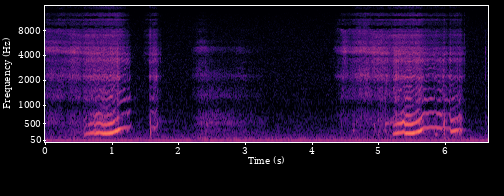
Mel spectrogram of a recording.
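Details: Person's own recording while asleep, unsure if it is snoring or sleep apnea: two whistling, squeaky inspiratory noises several seconds apart with quiet breathing between; unusual high-pitched snoring.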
